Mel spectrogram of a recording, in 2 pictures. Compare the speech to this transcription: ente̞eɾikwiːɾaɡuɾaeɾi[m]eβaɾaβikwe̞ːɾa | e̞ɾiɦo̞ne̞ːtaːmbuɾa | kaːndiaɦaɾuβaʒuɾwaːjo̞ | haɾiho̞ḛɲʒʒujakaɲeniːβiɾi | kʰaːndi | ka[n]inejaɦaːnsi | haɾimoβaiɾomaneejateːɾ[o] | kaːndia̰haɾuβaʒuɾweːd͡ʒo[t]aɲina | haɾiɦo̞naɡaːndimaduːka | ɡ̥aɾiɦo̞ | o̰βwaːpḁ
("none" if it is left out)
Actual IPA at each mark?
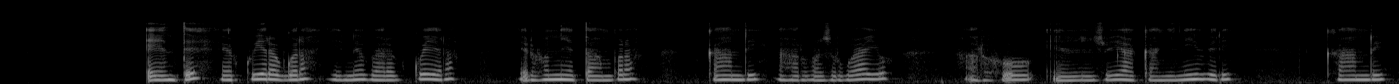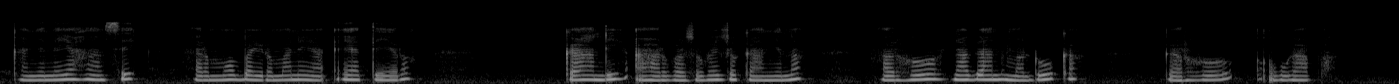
n, ɲ, o, k

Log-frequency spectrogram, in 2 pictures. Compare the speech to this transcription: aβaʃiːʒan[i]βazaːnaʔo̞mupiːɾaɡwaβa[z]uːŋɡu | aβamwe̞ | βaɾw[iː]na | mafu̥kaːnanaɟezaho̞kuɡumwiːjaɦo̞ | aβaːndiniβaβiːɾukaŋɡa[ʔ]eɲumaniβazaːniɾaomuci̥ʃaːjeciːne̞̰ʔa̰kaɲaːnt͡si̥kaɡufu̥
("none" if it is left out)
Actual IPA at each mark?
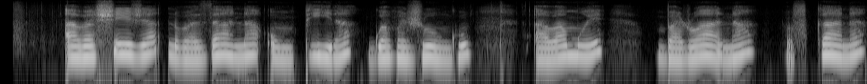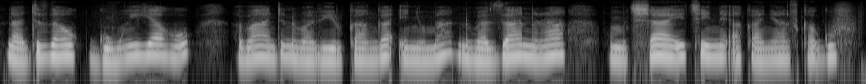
i, ʒ, aː, ʔ

